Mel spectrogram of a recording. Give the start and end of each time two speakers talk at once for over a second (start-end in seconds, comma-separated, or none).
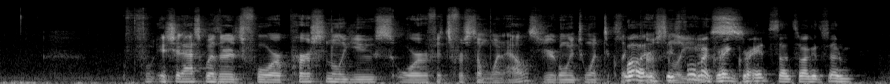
6.2-7.5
